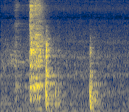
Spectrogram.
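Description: Cardamom tea being stirred in a pot: three quick scraping clinks of a spoon against the metal pot, near and clear over a quiet kitchen background.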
